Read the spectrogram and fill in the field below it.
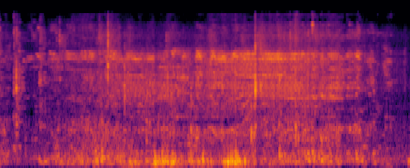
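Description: A child's electric ride-on motorcycle whines as it drives.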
